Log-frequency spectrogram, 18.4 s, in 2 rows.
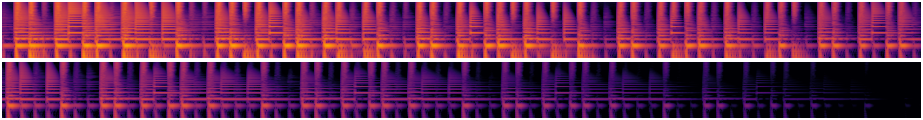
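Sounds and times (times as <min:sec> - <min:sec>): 
analog synth kick drum: 0:00.0 - 0:10.9.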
